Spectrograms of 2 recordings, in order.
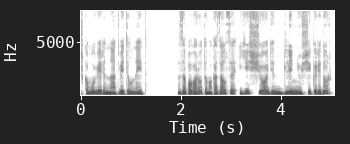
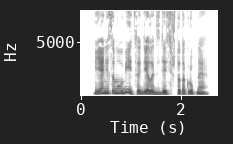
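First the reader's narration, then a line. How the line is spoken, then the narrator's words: Snapping back. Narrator (Russian): огрызнулся Нейтан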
